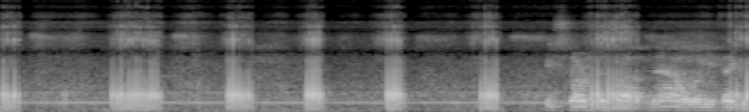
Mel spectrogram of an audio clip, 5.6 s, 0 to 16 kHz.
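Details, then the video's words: A 9-week-old American Bulldog puppy asleep, giving a run of short, raspy snores spaced under a second apart over a faint steady hum, then adult voices take over. "snoring puppy - 9 wk old Am. Bulldog"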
